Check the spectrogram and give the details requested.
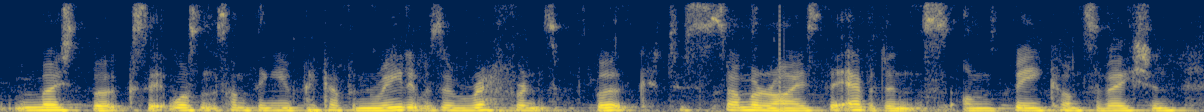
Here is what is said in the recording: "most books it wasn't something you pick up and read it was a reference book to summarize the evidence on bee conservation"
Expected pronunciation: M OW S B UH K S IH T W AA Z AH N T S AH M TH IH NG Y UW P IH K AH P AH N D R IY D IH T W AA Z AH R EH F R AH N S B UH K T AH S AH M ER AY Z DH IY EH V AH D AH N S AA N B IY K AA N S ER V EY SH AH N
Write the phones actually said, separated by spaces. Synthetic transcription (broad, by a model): M OW S B UH K S IH T W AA Z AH N T S AH M TH IH NG Y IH P IH K AH P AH N R IY D IH T W AA Z AH R EH F R AH N S B UH K T AH S AH M ER AY Z DH IY EH V AH D AH N S N B IY K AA N S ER V EY SH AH N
